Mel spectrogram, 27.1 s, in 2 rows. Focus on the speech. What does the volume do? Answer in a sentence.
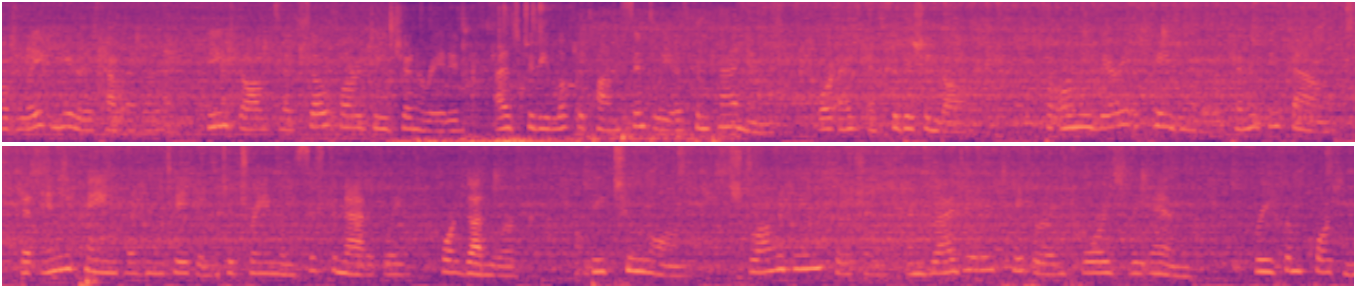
The volume of the speech stays about the same.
